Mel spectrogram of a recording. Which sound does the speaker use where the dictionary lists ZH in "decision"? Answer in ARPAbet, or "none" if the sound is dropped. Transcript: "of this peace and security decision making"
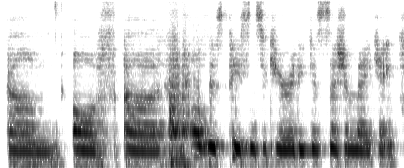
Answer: ZH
